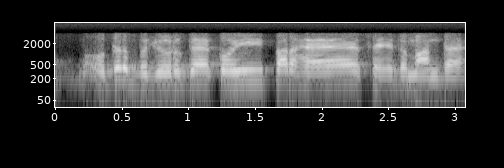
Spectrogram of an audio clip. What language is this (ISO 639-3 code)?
pan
